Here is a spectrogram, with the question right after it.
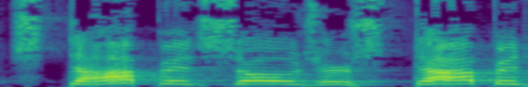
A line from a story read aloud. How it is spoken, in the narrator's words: she screamed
